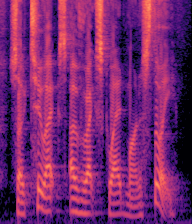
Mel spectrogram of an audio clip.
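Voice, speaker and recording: At a fairly slow pace, a man delivers his words. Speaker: maths teacher. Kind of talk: lecture. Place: classroom.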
